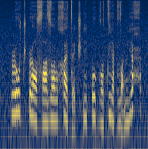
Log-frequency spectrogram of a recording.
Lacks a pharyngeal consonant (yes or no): no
